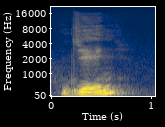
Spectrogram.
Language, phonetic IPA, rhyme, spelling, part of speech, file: Russian, [dʲenʲ], -enʲ, день, noun / verb, Ru-день.ogg
- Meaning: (noun) 1. day, daytime 2. afternoon, early evening; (verb) second-person singular imperative perfective of деть (detʹ)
